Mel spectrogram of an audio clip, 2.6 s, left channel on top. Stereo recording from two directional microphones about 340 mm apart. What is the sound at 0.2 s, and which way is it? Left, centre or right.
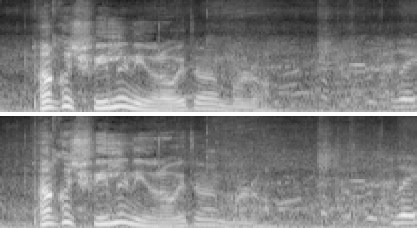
Speech, centre.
